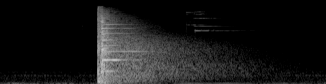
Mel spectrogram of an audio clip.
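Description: A pistol fires a single loud shot that echoes and fades.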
